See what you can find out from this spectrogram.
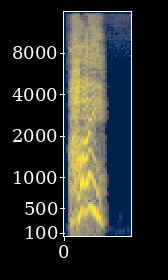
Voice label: AGREE JP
